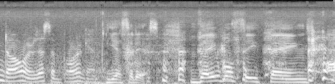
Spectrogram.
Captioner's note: laughing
